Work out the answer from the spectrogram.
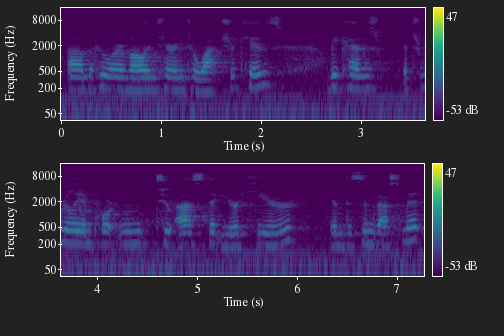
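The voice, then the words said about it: Weakened, not fully recovered voice. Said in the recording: “My cold is gone, but my voice isn't back, so I apologize. I'll try to project for you”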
